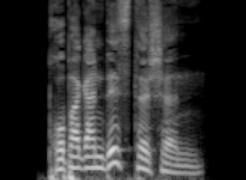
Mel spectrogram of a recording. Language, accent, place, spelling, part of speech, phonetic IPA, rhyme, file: German, Germany, Berlin, propagandistischen, adjective, [pʁopaɡanˈdɪstɪʃn̩], -ɪstɪʃn̩, De-propagandistischen.ogg
- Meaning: inflection of propagandistisch: 1. strong genitive masculine/neuter singular 2. weak/mixed genitive/dative all-gender singular 3. strong/weak/mixed accusative masculine singular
